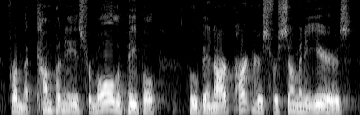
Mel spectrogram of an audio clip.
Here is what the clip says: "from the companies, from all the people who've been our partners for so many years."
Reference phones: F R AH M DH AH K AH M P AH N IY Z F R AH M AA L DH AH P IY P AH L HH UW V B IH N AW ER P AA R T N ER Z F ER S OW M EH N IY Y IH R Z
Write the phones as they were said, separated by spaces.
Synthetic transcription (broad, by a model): F R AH M DH AH K AH M P AH N IY Z F R AH M AA L DH AH P IY P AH L HH UW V B IH N AW ER P AA R T N ER Z F ER S OW M EH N IY Y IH R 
